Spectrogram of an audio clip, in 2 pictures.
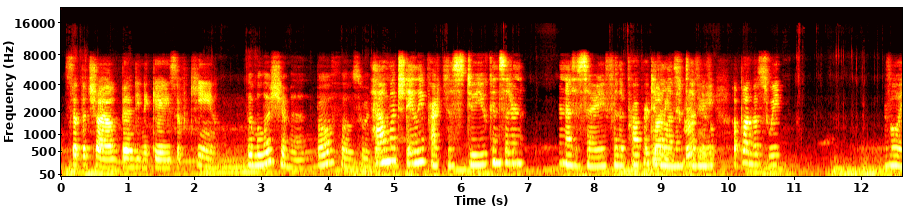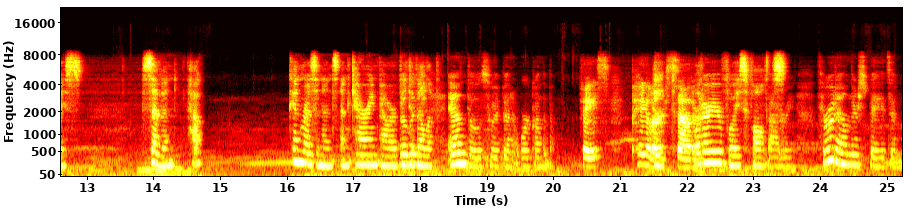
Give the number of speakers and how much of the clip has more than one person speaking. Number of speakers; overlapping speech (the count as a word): three, about 14%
